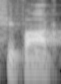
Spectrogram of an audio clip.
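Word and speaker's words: sifaka: This is a Barrow's shifac. It's pronounced shifac because that's what their call sounds like.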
